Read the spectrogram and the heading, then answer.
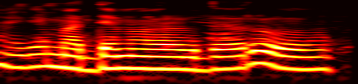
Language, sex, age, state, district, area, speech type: Kannada, female, 18-30, Karnataka, Vijayanagara, rural, spontaneous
